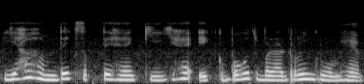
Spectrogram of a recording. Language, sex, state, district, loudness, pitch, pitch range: Hindi, female, Himachal Pradesh, Shimla, -13 LUFS, 220 Hz, 195-240 Hz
